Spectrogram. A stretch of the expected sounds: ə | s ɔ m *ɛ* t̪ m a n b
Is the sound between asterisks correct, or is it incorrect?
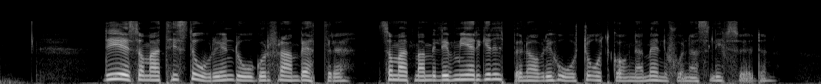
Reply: incorrect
